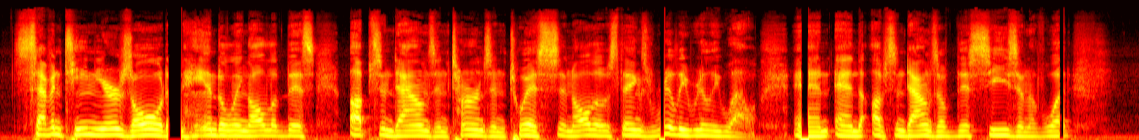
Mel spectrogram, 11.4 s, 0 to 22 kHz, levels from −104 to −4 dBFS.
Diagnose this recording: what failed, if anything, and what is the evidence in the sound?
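The driver buffer underran four times (an underrun with held sample): the output froze flat at 1.67, 6.60, 8.01 and 10.59 s, then resumed after live audio was lost.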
